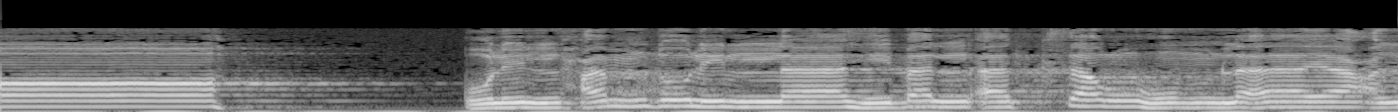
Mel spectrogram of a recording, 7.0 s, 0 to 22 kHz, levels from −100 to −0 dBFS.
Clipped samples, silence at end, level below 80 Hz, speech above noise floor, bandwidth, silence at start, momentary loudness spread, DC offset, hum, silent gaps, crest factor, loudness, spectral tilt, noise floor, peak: under 0.1%; 0 s; -52 dBFS; 23 dB; 8 kHz; 0 s; 5 LU; 2%; 50 Hz at -50 dBFS; none; 12 dB; -17 LUFS; -5.5 dB/octave; -40 dBFS; -4 dBFS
